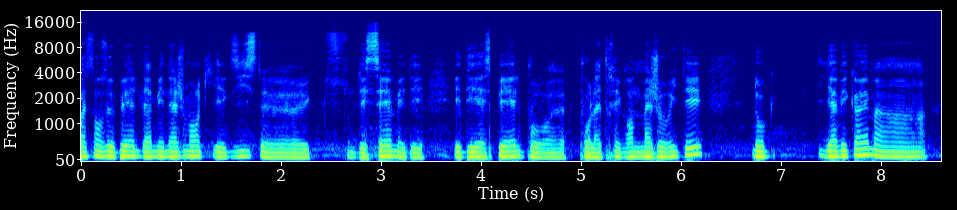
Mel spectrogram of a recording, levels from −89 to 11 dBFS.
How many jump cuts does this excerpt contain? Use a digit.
1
